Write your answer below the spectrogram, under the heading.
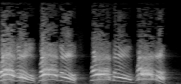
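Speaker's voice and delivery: high, loud, hollered bravo. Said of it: "I bow and I holler".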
